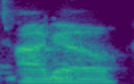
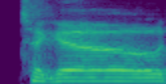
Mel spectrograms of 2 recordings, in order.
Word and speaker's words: Mojo Tago: It's taco to go, Tago, get it, so that's why we came up with Tago. And people say to go, Tago. They always ask me what's the right way to say it, and I just say I don't care.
